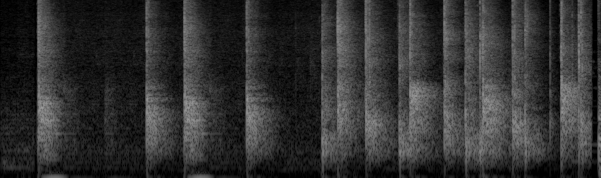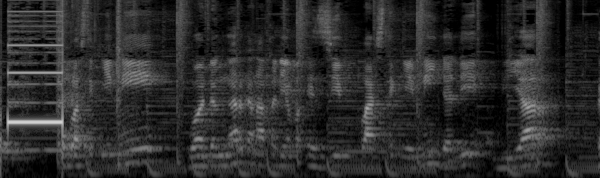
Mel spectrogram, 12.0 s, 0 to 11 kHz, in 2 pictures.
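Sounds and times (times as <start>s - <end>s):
people clapping together: 0.4s - 0.7s, 1.4s - 6.0s
single hand claps: 1.4s - 6.0s.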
